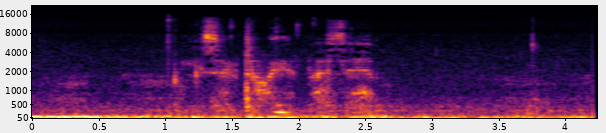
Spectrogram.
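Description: A person whispering softly for a second or two, over a low steady hum.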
